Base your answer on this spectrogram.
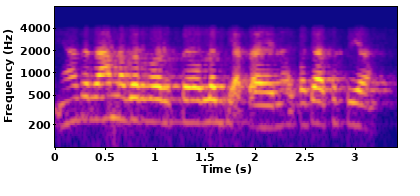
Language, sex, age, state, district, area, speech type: Hindi, female, 30-45, Uttar Pradesh, Prayagraj, rural, conversation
